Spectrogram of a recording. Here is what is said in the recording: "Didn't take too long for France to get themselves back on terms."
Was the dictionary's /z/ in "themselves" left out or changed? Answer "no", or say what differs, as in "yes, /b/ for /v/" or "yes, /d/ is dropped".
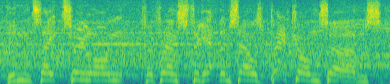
no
